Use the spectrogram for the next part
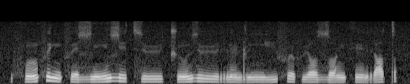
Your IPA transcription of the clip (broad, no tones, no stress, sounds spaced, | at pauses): f õ f e ŋ f e ɮ ĩ ɮ i t͡s ʉː t͡ʃ ũ z ʉː r ẽ ɖ ʉ ɲ i f ɵ f ʉː zˤ ʉ ŋ h ẽ r ɵ tˤ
